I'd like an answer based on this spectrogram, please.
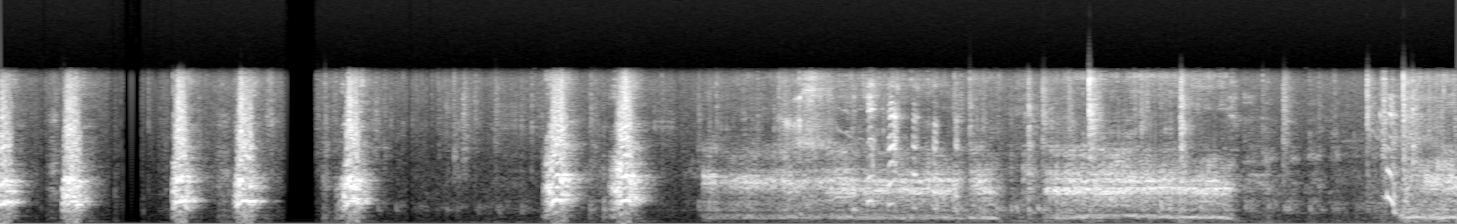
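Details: Rottweiler indoors, upset by an office chair it cannot stand: six short, sharp barks spaced unevenly over the first six seconds, then a long stretch of harsh, continuous growling and barking.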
